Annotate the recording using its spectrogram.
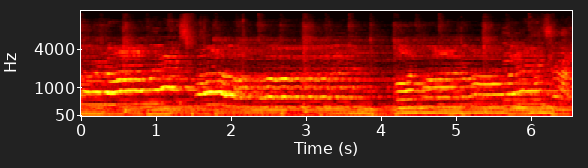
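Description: A woman singing a ballad live into a handheld microphone over backing music, holding long notes. Her phrase breaks off briefly a little after four seconds in, and a new line begins.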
